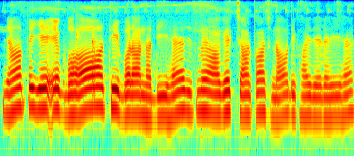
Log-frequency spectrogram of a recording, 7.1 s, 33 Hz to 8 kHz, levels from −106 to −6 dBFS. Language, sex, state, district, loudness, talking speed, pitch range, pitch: Hindi, male, Bihar, Muzaffarpur, -16 LUFS, 170 wpm, 140-165 Hz, 150 Hz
